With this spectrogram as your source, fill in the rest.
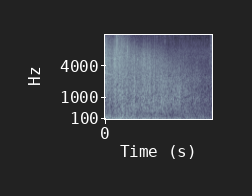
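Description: A single heavy tank gun blast in Company of Heroes 3, a deep booming shot with a long rumbling decay that fades over about two seconds.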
